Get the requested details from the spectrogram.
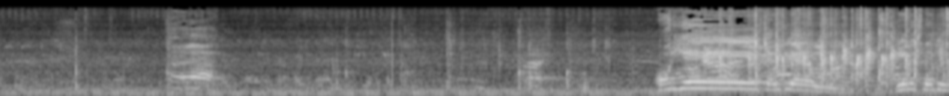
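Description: A tennis racket strikes a ball with sharp pops outdoors.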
